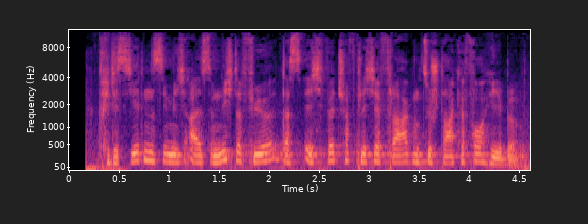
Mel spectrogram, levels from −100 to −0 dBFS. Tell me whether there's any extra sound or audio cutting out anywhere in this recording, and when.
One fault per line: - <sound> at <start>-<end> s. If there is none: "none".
none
